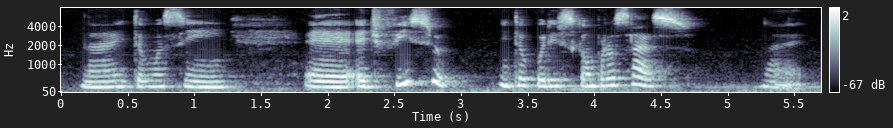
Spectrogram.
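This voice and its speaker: Her voice is somewhat breathy with a dark, mellow tone, and the woman's recording carries audible room echo. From Brazil, Rio Grande do Sul (Gravataí). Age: 40s. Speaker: psychologist. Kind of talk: podcast interview.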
